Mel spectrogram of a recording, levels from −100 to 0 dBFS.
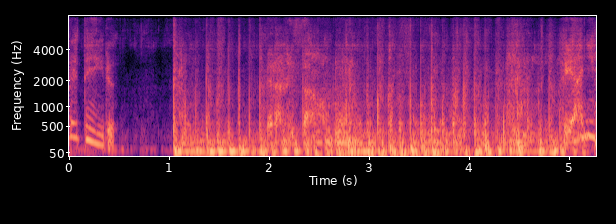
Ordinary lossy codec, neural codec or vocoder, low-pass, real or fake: none; codec, 16 kHz, 4.8 kbps, FACodec; none; fake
